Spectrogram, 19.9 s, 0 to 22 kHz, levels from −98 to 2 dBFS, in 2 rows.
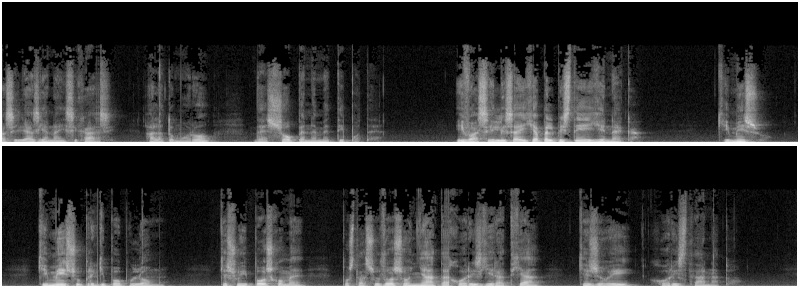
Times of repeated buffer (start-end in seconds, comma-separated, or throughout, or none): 1.18-1.23, 5.60-5.64, 11.12-11.15, 15.49-15.53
